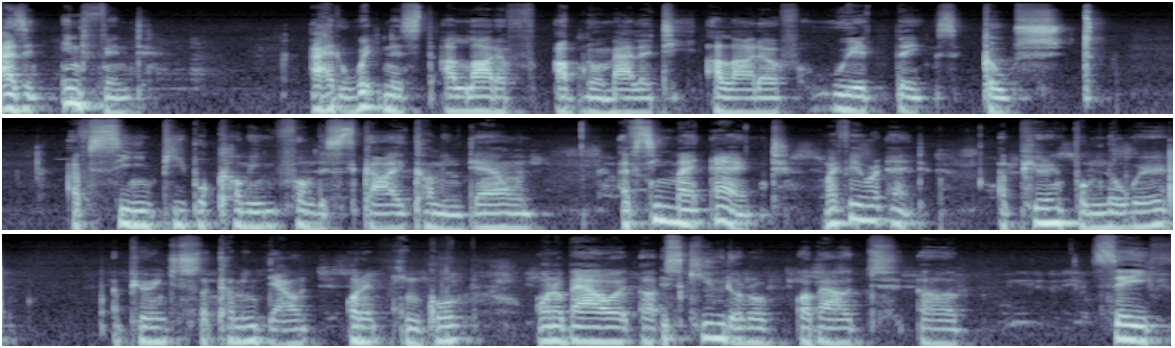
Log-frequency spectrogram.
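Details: Stuttering in an adult man who says he still stutters, with word repetitions.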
